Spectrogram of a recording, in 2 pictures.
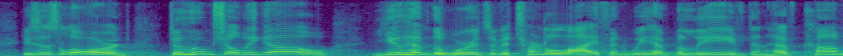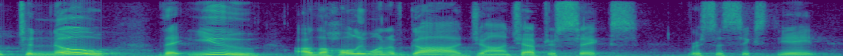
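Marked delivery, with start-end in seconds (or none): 0.5-9.9 play-acted aching, heartfelt, pained pleading voice. A speaker quotes Peter's reply to Jesus, acting out a pained plea. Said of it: "You can almost hear the pain in his voice".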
